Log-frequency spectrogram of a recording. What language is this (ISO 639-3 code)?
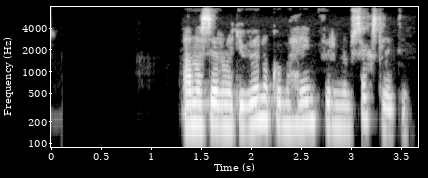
isl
